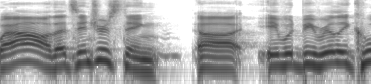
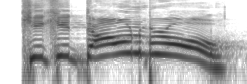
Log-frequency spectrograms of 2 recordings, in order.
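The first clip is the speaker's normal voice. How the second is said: fake Canadian accent, high-pitched and slow; 10 semitones higher than usual. Repeating a line from a video in a fake Canuck accent. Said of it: "my fake Canuck. My, my Canuck accent".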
